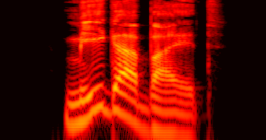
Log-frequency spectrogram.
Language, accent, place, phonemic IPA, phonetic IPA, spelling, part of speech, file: German, Germany, Berlin, /ˈmeːɡaˌbaɪ̯t/, [ˈmɛɡaˌbaɪ̯t], Megabyte, noun, De-Megabyte.ogg
- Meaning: megabyte (10⁶ or 2²⁰ bytes)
